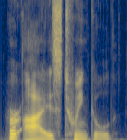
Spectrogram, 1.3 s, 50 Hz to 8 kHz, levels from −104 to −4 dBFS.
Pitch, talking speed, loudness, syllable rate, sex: 105 Hz, 140 wpm, -20 LUFS, 4.1 syllables/s, male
